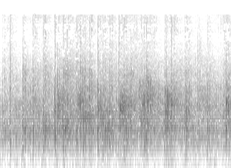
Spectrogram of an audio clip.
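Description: An audience claps together, a dense, steady patter of many hands that holds at an even, moderate loudness for about three seconds, with no voices over it.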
